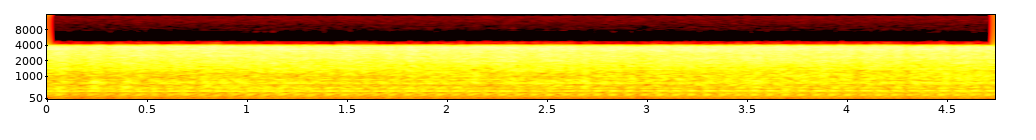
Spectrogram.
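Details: A 1949 Willys replacement used engine, warmed up with the water hot and a head gasket leak despite retorquing to 65 lb, idles smoothly and evenly with a steady low pulse and no miss or knock, running fine.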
